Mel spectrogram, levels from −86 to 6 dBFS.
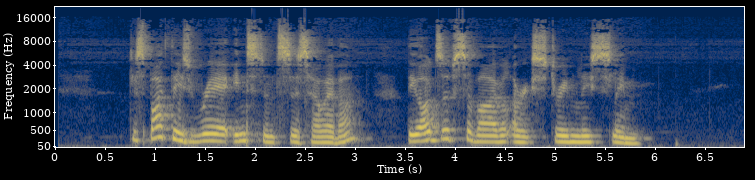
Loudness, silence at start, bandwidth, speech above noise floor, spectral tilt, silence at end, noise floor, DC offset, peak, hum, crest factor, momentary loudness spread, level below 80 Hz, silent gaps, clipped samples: -11 LUFS; 0.75 s; 16 kHz; 40 dB; -4 dB/octave; 0.95 s; -51 dBFS; under 0.1%; 0 dBFS; none; 12 dB; 7 LU; -46 dBFS; none; under 0.1%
